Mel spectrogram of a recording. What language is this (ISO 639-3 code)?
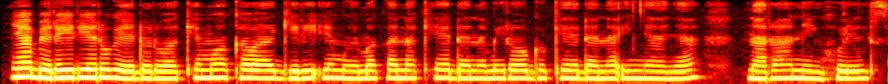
kik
